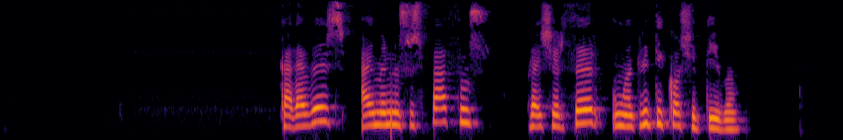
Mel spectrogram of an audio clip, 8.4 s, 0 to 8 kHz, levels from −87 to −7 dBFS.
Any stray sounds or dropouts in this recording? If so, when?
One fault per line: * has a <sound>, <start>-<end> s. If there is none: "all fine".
all fine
